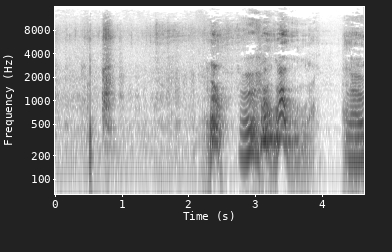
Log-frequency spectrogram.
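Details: Young Great Dane wanting attention: one short bark, then loud wavering, drawn-out whines around the third second. A final whine starts near the end after a brief silence, with human speech underneath.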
